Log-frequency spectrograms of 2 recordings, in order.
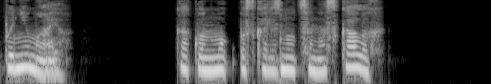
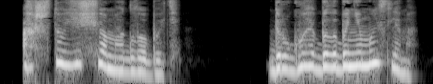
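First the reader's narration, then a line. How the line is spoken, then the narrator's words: Exclamation. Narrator (Russian): воскликнула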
